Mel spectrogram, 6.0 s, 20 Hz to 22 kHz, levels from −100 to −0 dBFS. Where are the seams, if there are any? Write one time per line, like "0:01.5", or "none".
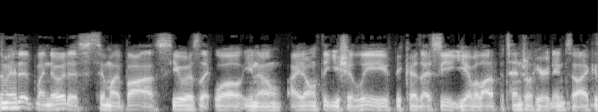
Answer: none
